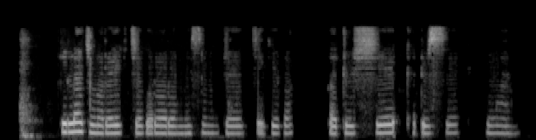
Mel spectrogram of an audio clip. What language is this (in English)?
Kalenjin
